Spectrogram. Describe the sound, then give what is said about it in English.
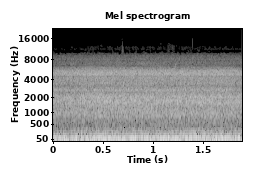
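A steady, unbroken hiss of white noise, used as a test sound in a study of how basic sounds are transmitted, spread evenly across the whole range from low rumble to high fizz, holding a constant loudness for two seconds with no voices. “We're also looking at white noise, which covers a large range of frequency.”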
